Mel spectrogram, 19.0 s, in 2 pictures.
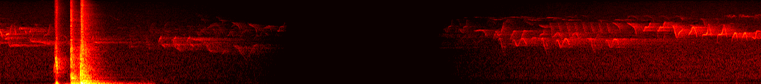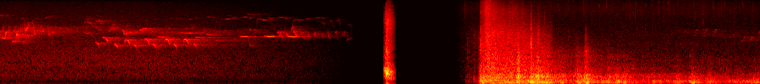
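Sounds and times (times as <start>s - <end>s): sharp crack: 0.7s - 1.5s
birds twittering: 6.0s - 13.8s.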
